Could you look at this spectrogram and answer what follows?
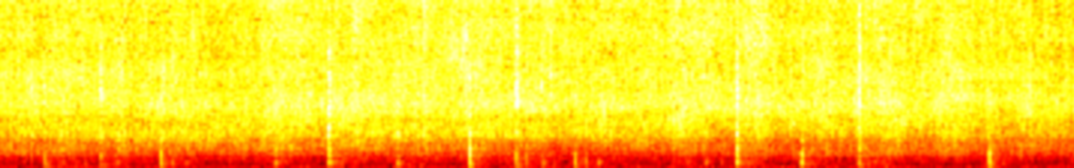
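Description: Shrimp sizzles steadily in a pan of oil while a utensil stirs it, making sharp scraping clicks at irregular intervals over the continuous frying hiss.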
